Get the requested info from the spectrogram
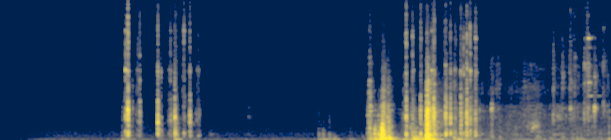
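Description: Handling noises in a car cabin: a few sharp clicks, then about four seconds in a thump and a second of clattering and rattling.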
